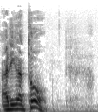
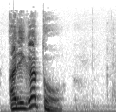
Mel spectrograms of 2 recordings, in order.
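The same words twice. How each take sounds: First: Osaka-dialect pitch accent, exaggerated. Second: Nagoya-dialect pitch accent pattern. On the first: "これが大阪弁だとありがとう、極端にやってますよね" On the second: "名古屋弁だとありがとう"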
